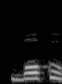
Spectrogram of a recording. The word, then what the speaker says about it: beaucoup: Beaucoup. P is silent.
